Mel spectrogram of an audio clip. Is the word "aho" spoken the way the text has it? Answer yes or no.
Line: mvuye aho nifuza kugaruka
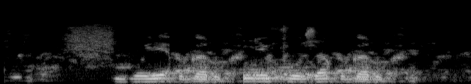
no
